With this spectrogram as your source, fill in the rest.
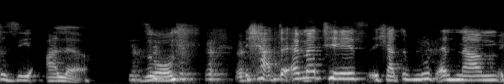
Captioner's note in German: lacht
